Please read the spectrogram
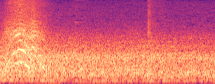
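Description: Zipper being drawn shut along the mesh compartment in a suitcase lid, with a quick zip near the start and a quieter rasp after it.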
